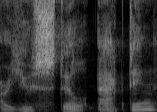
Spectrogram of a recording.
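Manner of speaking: very quiet whisper, close to the ear. Retelling a woman leaning down to whisper in his ear at a signing: whispering. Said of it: "she leans down and she whispers in my ear".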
